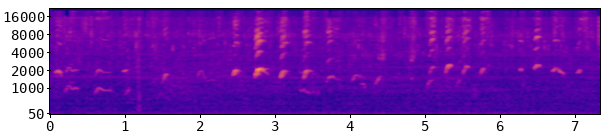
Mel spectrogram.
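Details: A litter of three rural puppies, 40 days old, keep whimpering as the biggest one begins climbing the stairs toward an offered treat. Soft, short, curling squeaks repeat several times a second over a faint background hum.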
